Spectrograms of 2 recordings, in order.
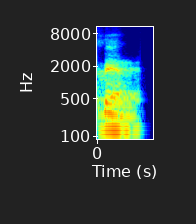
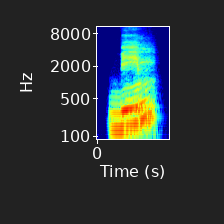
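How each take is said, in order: First: The vowel sounds like the one in 'ben'. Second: The vowel sounds like the one in 'bin'. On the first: This is how the East Coast says it. "Y en la zona East Coast, que es Nueva York" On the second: This is how the West Coast says it. "en la zona de California y demás, o sea, en la costa oeste"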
